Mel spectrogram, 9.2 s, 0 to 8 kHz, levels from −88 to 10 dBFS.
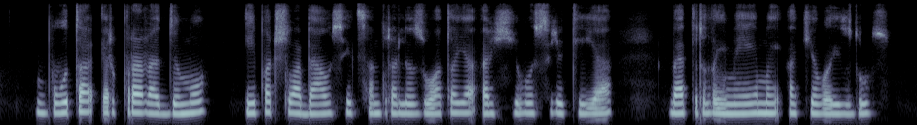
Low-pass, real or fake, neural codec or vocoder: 7.2 kHz; fake; autoencoder, 48 kHz, 32 numbers a frame, DAC-VAE, trained on Japanese speech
